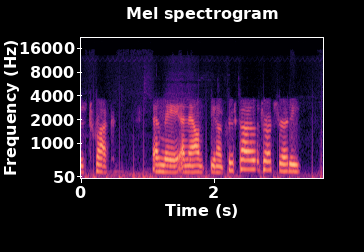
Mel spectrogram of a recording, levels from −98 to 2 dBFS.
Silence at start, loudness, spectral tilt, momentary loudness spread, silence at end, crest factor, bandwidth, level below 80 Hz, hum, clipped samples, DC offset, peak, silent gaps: 0 s; -21 LUFS; -8 dB/octave; 6 LU; 0 s; 16 dB; 5.6 kHz; -50 dBFS; none; under 0.1%; under 0.1%; -4 dBFS; none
